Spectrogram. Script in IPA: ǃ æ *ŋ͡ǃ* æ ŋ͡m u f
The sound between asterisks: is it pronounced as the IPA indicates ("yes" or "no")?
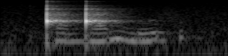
yes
